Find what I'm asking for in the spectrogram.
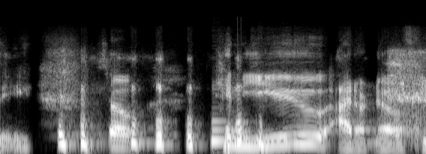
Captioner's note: laughing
